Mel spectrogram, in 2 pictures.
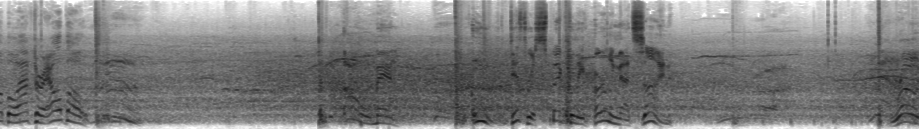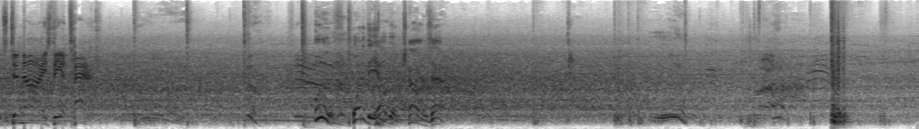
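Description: Punches and slams land with heavy thuds.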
